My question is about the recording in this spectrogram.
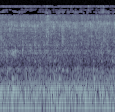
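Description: Aquarium filtration water running steadily, with a faint low hum underneath.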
